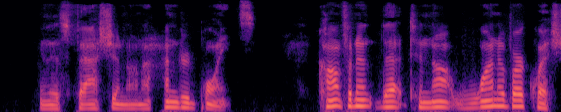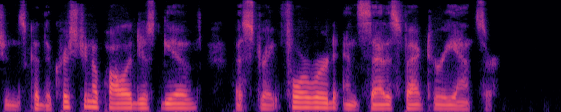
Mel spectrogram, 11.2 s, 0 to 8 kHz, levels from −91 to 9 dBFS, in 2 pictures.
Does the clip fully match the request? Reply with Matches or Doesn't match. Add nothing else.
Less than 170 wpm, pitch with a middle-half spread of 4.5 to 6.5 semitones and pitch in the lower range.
Matches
